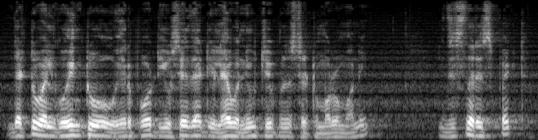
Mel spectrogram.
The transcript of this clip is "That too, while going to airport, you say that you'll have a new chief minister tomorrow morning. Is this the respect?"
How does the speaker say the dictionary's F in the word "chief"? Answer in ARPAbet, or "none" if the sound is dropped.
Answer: P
